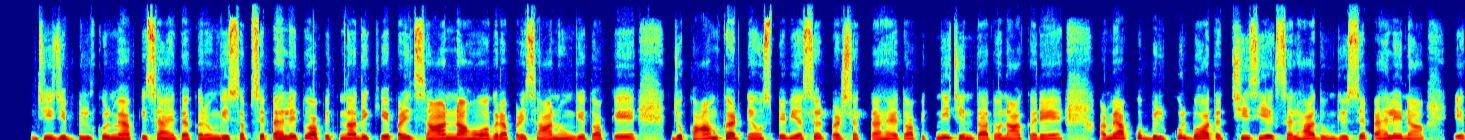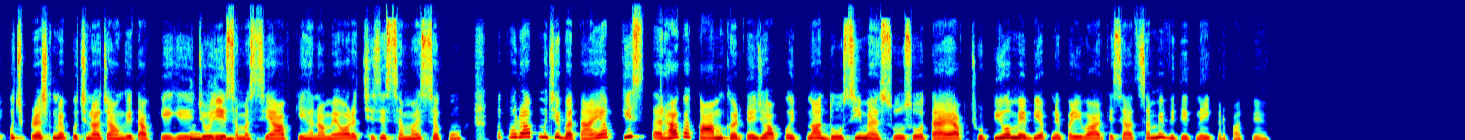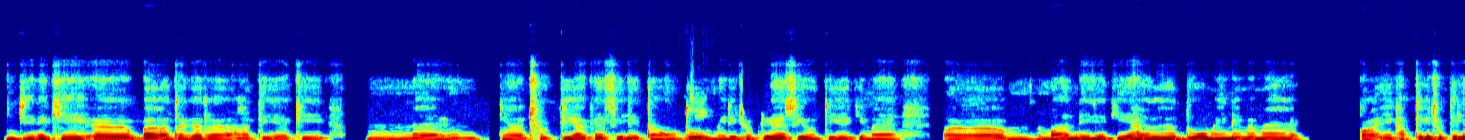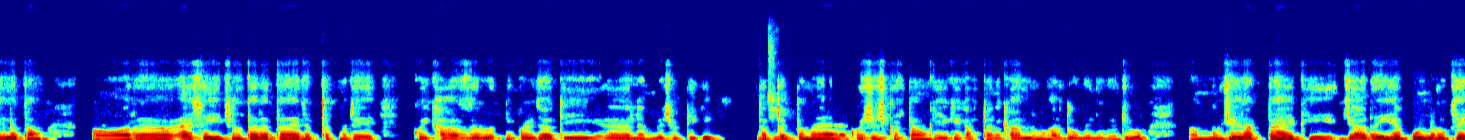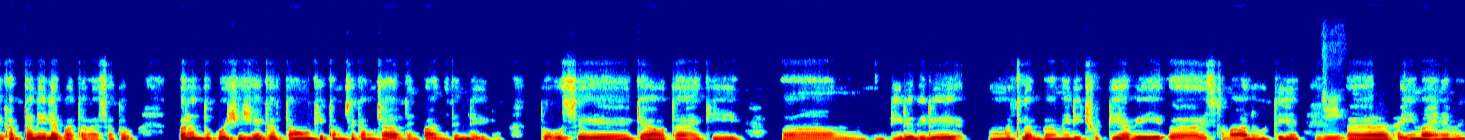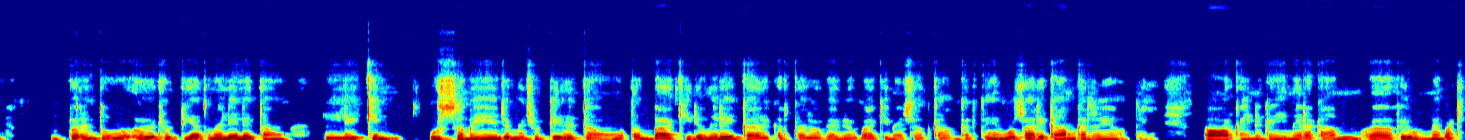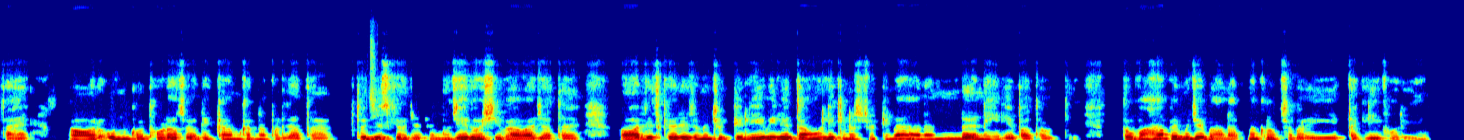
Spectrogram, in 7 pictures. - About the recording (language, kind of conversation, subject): Hindi, advice, मैं छुट्टी के दौरान दोषी महसूस किए बिना पूरी तरह आराम कैसे करूँ?
- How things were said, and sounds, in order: "उतनी" said as "उत्ती"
